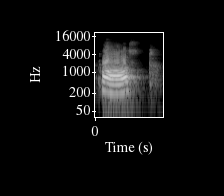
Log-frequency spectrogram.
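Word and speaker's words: first: हम लोग आर का उच्चारण नहीं करते। कैसे नहीं करते? जैसे हमारा एक वर्ड है फर्स्ट।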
